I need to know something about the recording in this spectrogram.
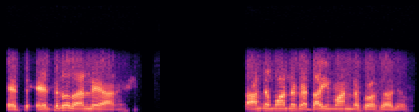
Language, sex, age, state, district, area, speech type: Sindhi, male, 18-30, Gujarat, Kutch, urban, conversation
